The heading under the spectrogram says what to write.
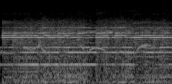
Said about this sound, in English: Ah, the birds are chirping. That's a dinner bell. The dinner bell's a chirping.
